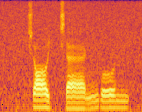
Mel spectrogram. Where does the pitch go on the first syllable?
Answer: high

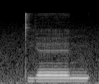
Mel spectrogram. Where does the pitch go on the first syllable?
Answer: high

